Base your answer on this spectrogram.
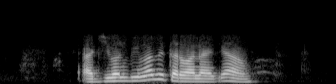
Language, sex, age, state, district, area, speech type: Hindi, male, 30-45, Uttar Pradesh, Ghazipur, rural, conversation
